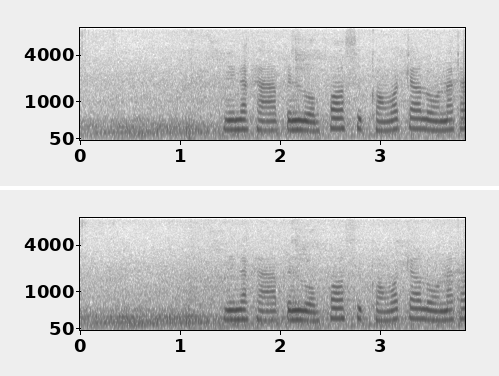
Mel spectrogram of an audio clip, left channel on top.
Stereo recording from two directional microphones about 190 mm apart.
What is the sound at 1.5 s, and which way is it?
Speech, 20° left (ahead or behind).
